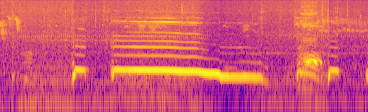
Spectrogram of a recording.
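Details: Captive puter pelung collared dove in Indonesia: a quiet short coo, then a long sustained steady hoot that drops to a lower tone before fading, followed by a bubbling warble.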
